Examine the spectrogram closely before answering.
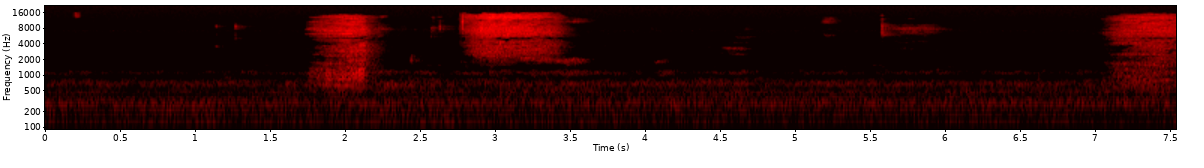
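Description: A pen scratches across paper.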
